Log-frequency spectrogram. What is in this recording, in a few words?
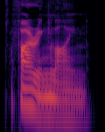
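"firing line", British English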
